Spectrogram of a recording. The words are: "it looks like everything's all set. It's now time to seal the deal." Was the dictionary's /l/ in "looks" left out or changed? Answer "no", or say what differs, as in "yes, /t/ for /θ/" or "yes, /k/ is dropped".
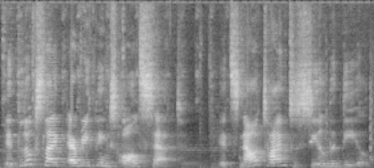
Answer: no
